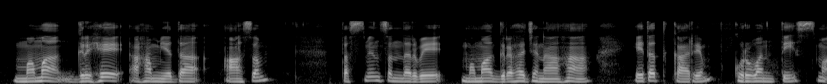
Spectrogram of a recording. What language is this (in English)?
Sanskrit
